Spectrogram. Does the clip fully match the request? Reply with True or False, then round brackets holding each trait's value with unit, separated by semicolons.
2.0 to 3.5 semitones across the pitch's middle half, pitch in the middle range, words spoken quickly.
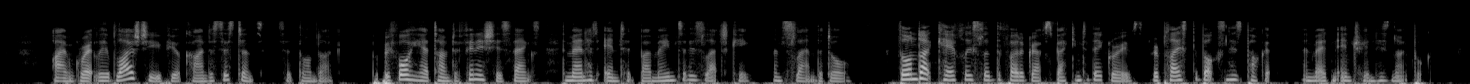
False (4.2 semitones; 175 Hz; 230 wpm)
